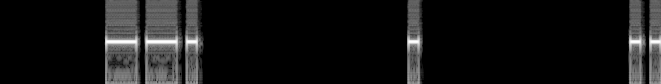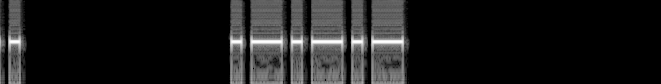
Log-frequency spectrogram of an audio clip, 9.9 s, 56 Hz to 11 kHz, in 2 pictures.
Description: Morse code, heard as a keyed tone, about 16 wpm, 800 Hz. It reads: G E S .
